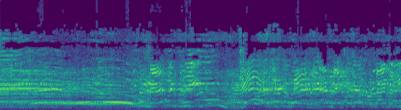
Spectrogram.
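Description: Fast, high-pitched, unintelligible chatter of a woman's voice, sped up, with the pitch jumping and bending rapidly.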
